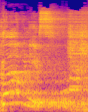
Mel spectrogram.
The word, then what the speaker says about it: Гавнис: Группа Влад Гавнис. Ударение на первый слог обязательно. Гавнис.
